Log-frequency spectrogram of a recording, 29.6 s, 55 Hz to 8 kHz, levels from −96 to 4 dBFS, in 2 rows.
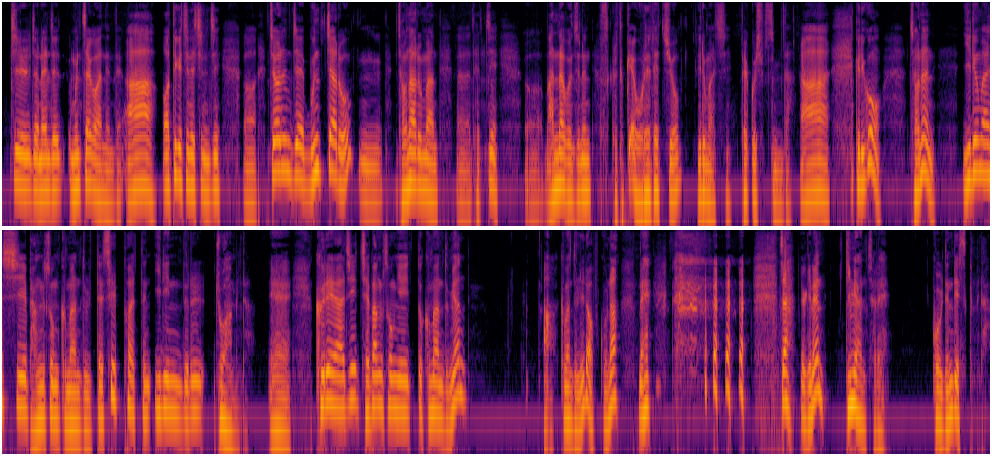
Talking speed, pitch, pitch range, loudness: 265 characters per minute, 125 Hz, 115-150 Hz, -27 LUFS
